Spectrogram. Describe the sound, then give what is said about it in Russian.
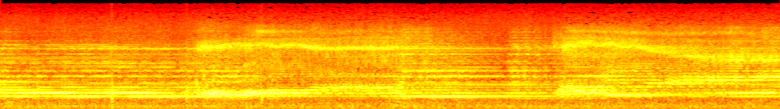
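An accordion plays a slow introduction of sustained, reedy chords that swell twice in loudness, the tones held steadily throughout with no voices. “Он играет на аккордеоне вступление.”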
